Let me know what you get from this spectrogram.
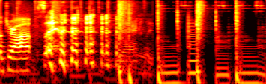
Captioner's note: laughing; upbeat music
